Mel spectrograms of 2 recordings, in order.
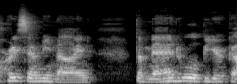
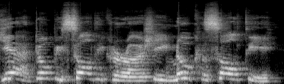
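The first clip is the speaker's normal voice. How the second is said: much higher, playful ribbing; Akane teasing; 9 semitones higher than usual. Acted. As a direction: tease him in a sing-song high voice. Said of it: "And Akane's like".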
